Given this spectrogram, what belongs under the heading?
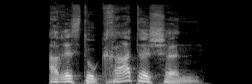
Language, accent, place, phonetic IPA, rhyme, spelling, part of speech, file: German, Germany, Berlin, [aʁɪstoˈkʁaːtɪʃn̩], -aːtɪʃn̩, aristokratischen, adjective, De-aristokratischen.ogg
- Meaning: inflection of aristokratisch: 1. strong genitive masculine/neuter singular 2. weak/mixed genitive/dative all-gender singular 3. strong/weak/mixed accusative masculine singular 4. strong dative plural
